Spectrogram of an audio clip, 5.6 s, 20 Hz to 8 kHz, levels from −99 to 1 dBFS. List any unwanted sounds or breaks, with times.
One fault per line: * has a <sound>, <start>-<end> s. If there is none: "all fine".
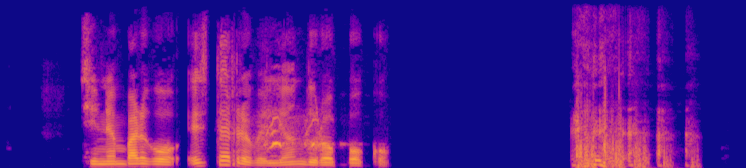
* has a laugh, 4.3-5.3 s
